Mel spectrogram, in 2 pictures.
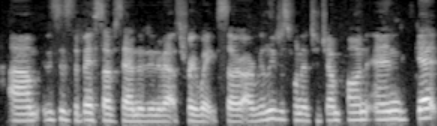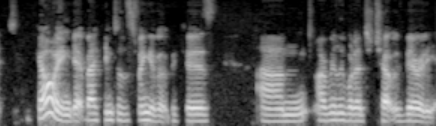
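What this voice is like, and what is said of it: Nasal, unwell-sounding voice. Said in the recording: “my voice isn't 100% today ... the nasal man tones”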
